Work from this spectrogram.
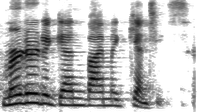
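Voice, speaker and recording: An actress playing a wry, quick-witted high school English teacher in 1940s radio sitcom style, with dry sarcastic asides. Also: female voice, noisy background, lightly acted. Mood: dryly resigned.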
